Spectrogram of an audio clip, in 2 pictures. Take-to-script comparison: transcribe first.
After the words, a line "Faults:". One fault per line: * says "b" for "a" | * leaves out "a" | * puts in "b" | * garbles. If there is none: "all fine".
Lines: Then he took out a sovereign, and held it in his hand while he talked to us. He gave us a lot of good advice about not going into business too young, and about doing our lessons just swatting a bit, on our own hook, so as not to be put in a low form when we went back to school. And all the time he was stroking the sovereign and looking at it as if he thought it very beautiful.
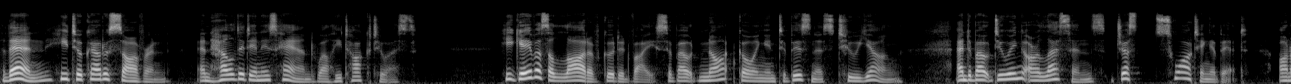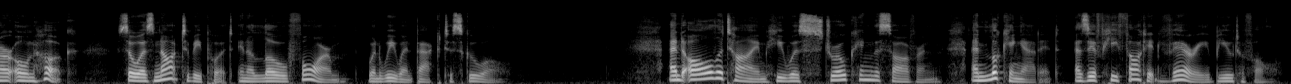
Then he took out a sovereign, and held it in his hand while he talked to us. He gave us a lot of good advice about not going into business too young, and about doing our lessons just swatting a bit, on our own hook, so as not to be put in a low form when we went back to school. And all the time he was stroking the sovereign and looking at it as if he thought it very beautiful.
Faults:
all fine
